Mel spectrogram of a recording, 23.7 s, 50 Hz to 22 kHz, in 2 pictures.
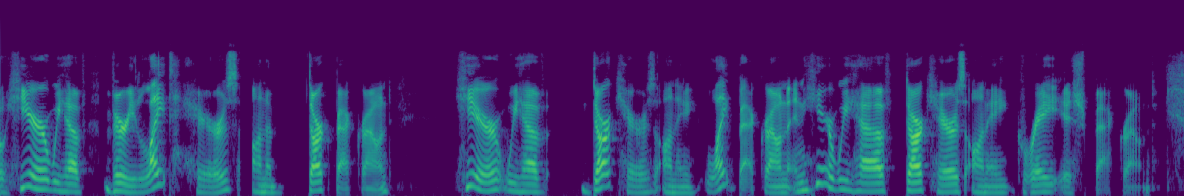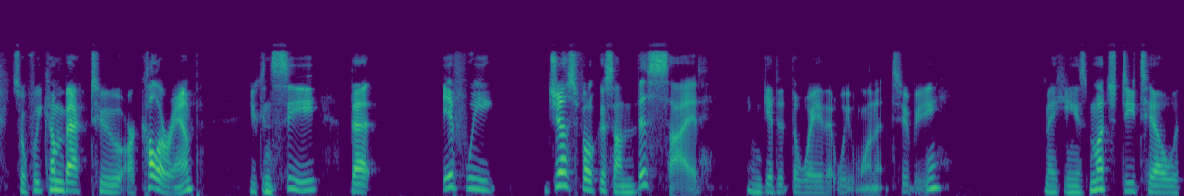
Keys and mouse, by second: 4.4 middle click, 7.8 middle click, 13.3 ctrl+shift+click, 14.7 middle click, 16.0 middle click, 19.5 click.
